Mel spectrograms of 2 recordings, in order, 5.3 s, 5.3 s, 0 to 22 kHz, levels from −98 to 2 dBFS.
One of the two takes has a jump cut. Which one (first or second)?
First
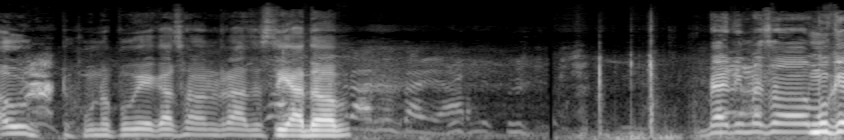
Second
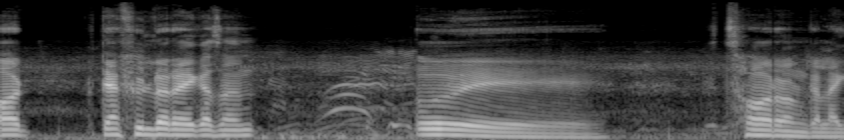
first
